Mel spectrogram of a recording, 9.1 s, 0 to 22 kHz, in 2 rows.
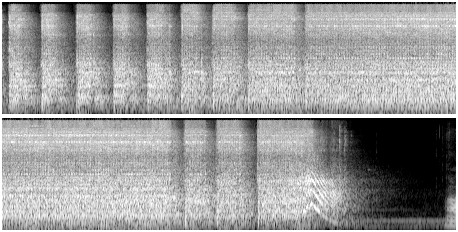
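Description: An impact or air tool hammers at a stuck nut on a steering knuckle bolt of a 2005-2021 Nissan Frontier 2WD, loud close bursts of rapid rattling followed by a long continuous run that then winds down and stops.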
